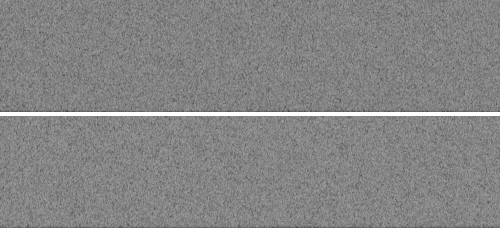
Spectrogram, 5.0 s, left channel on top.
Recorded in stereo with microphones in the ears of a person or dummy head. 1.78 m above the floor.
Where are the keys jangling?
I don't hear keys jangling.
